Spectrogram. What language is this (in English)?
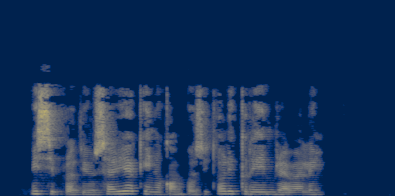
Georgian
